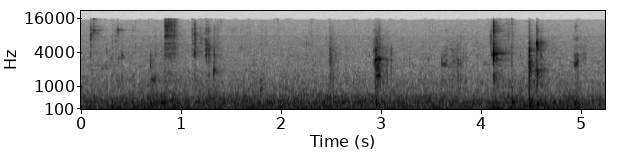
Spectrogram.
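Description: Faint chewing of snow crab meat, with a few soft mouth clicks and smacks, the sharpest about four seconds in.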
